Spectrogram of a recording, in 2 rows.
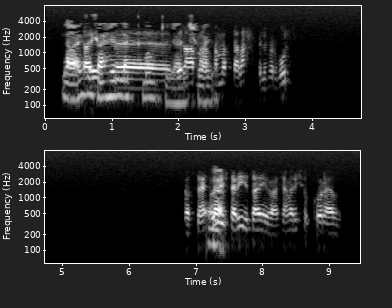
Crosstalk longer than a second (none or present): present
